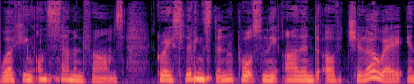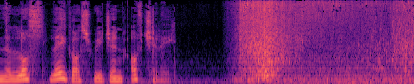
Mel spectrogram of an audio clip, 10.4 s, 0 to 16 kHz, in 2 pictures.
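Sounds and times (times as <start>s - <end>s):
speech: 0.0s - 7.4s
sea water washing against the shore of a lead grey sea in Chiloé, Chile: 8.0s - 10.3s.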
